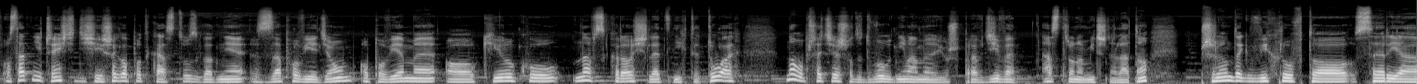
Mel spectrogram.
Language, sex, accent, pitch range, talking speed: Polish, male, native, 125-150 Hz, 125 wpm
